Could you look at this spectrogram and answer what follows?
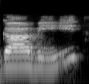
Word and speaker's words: Gavi: And it's just pronounced Gavi, historical region dating back to 972, the year 972.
